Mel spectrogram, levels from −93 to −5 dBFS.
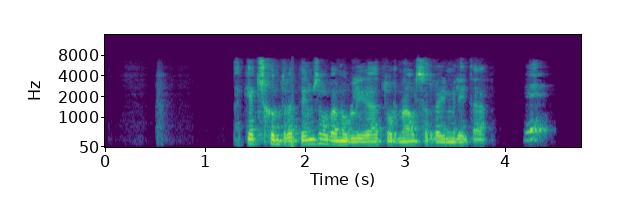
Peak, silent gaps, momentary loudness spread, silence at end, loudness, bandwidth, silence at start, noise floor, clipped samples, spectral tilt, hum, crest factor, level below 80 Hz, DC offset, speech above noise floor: -4 dBFS; 4.01-4.18 s; 11 LU; 0.35 s; -22 LUFS; 7.6 kHz; 1.3 s; -82 dBFS; under 0.1%; -5 dB/octave; none; 20 dB; -56 dBFS; under 0.1%; 60 dB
